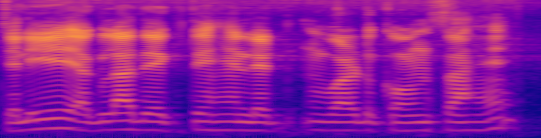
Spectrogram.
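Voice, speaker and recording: A man's voice: medium pitch, little pitch movement, pushed and bright, smooth. A man teaching a lesson on English words, asking the class questions and answering them himself. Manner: repeats key words slowly and deliberately. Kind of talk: classroom lesson explaining word rules.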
